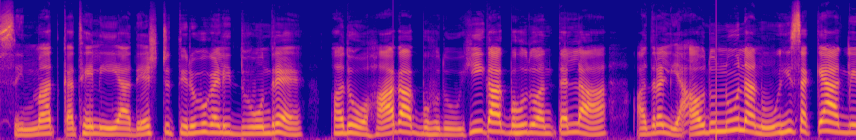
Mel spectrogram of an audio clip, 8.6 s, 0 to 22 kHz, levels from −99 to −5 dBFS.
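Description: At 0.90, 3.93 and 7.16 s the speech skips forward, losing roughly ten milliseconds each time without any gap. That's likely a dropped buffer (overrun): the samples weren't collected in time, got overwritten, and the two sides were butted together.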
